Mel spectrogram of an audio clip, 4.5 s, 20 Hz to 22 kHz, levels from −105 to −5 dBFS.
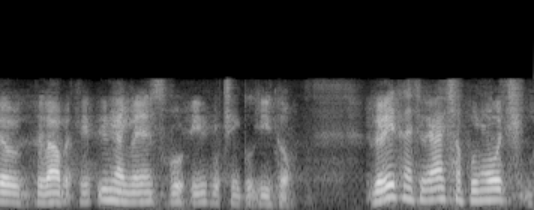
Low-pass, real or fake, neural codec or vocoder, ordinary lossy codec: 5.4 kHz; fake; codec, 16 kHz, 0.5 kbps, FreqCodec, larger model; AAC, 24 kbps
